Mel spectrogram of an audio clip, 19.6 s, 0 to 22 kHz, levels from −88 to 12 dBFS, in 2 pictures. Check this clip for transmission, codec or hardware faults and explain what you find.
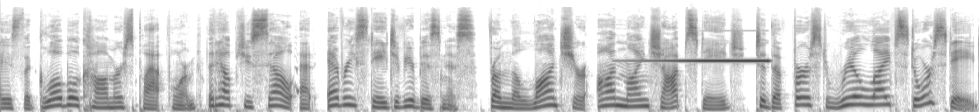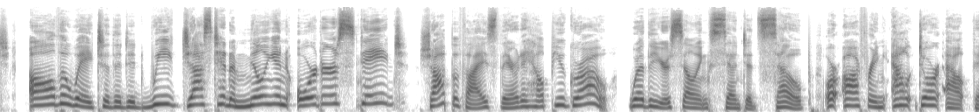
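One fault stands out in the speech: loudspeaker feedback squeal from 6.12 to 7.73 s. A single 2.4 kHz tone swells over roughly a second to about 10 dB above the speech, as the microphone re-amplifies its own loudspeaker. Its self-building rise separates it from a steady interference whine.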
